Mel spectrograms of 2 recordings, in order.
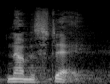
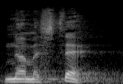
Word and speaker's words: namaste: The article informs us that American English speakers tend to attribute a shorter sound to the vowels and place the emphasis on the last syllable, as in namaste, what I have mistakenly been saying. But the correct pronunciation is namaste.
